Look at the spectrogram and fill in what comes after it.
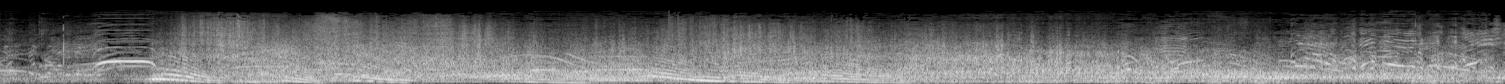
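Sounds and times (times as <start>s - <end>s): racing planes passing low: 1.0s - 15.0s.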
